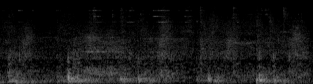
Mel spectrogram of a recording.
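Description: A mine dog trots through the tunnels of the Maenofferen slate mine, its collar jingling in a loose rhythm of soft metallic taps and footfalls against a hollow underground background.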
